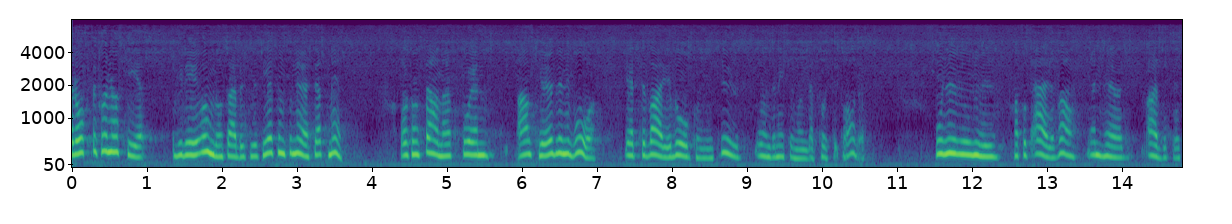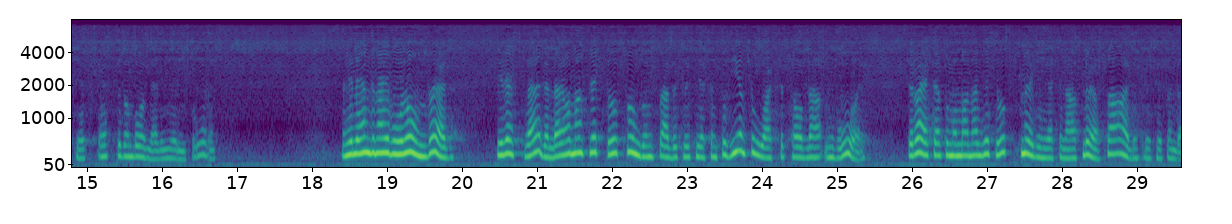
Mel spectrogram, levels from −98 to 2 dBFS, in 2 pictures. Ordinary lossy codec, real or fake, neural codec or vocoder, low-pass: none; fake; codec, 16 kHz, 2 kbps, FunCodec, trained on LibriTTS, 25 frames a second; 7.2 kHz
